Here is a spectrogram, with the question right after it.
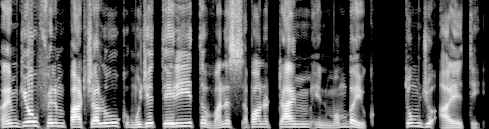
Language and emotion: Kashmiri, neutral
